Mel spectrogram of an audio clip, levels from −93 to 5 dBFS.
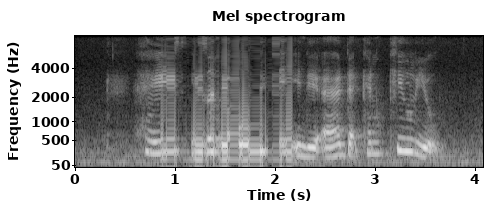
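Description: From 0.86 to 2.17 s, the speech takes on a robotic sound from repeated short buffers. The voice becomes a stiff, metallic buzz near 133 Hz. That pitch stays fixed while the words still come through roughly. A buzz at 133 Hz matches a loop of about 7.5 ms. The likely cause is new audio arriving too slowly, so each short stretch is replayed to fill the gap. Around two thirds of this section is repeated material, and the true audio there is lost.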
